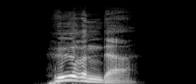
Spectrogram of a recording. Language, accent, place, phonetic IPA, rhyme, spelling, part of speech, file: German, Germany, Berlin, [ˈhøːʁəndɐ], -øːʁəndɐ, hörender, adjective, De-hörender.ogg
- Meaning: inflection of hörend: 1. strong/mixed nominative masculine singular 2. strong genitive/dative feminine singular 3. strong genitive plural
